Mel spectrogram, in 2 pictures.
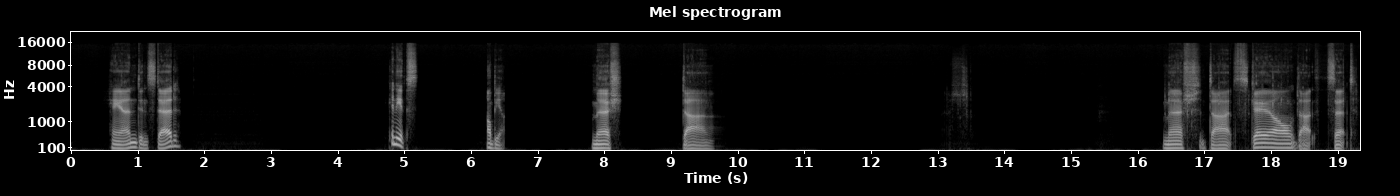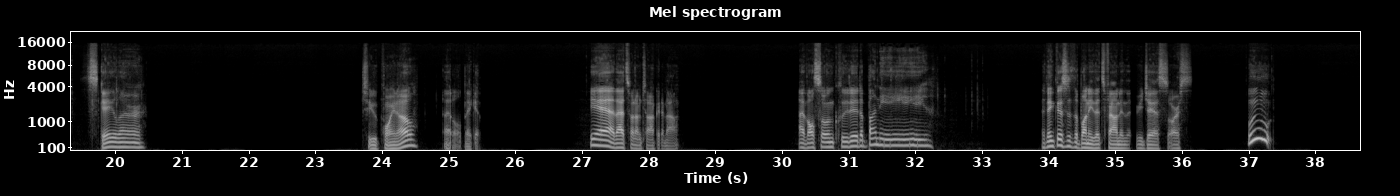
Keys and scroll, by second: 12.0 super+d, 25.3 super+s, 33.5 super+s.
